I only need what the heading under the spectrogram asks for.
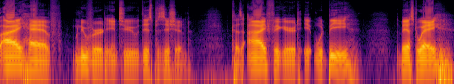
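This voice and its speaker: A man voicing a sly, smirking fey man who lays low, with a halting, folksy Southern American drawl in a tabletop game. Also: a bit bright, smooth, dry recording, clean studio sound.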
